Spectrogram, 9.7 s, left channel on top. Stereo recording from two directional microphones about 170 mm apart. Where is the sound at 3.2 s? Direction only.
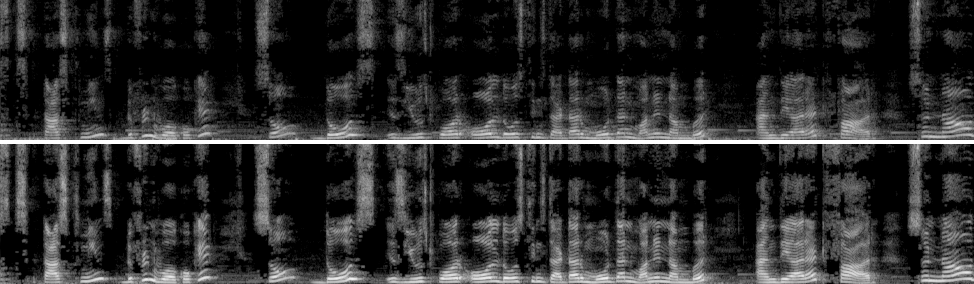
45° right (ahead or behind).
